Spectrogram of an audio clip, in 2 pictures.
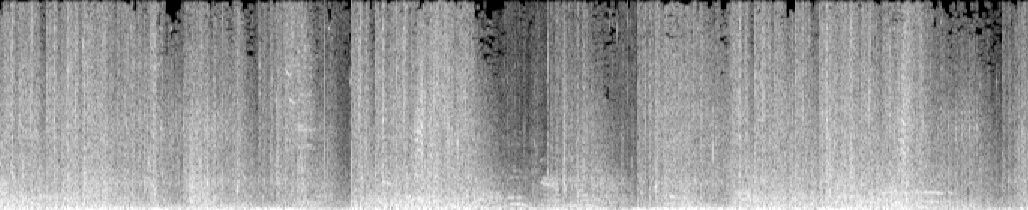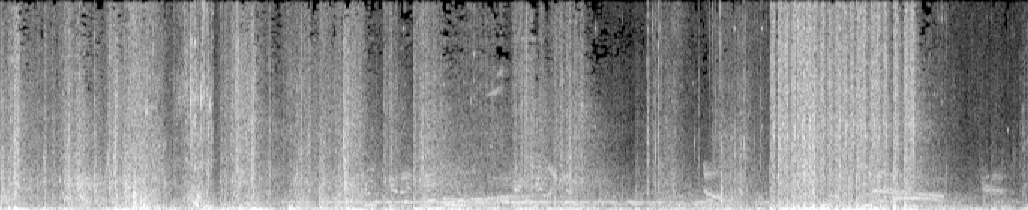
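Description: Rapid gunfire rattles loudly in a large echoing space.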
